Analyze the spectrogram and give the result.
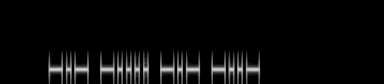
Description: Morse code, heard as a keyed tone, about 28 wpm, 700 Hz. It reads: K6KX
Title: Easy Call Signs Repeated 3x - 28wpm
